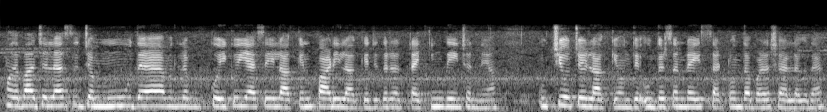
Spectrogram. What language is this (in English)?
Dogri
